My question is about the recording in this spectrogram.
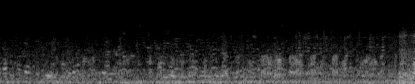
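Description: Busy outdoor street-market background: faint chatter of passers-by over a low, steady rumble of street noise.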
